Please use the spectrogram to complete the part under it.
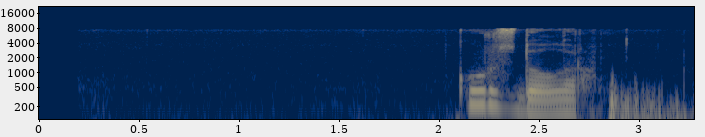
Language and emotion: Russian, neutral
